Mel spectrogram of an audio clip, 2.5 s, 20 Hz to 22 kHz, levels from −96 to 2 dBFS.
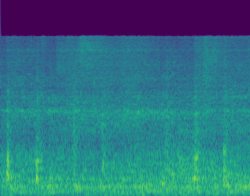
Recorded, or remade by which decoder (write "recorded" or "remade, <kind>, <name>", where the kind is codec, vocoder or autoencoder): remade, codec, SNAC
